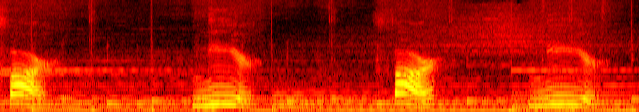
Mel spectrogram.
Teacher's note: far has one vowel quality while near it has two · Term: diphthongs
